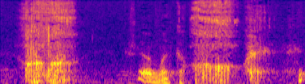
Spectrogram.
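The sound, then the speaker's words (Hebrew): Someone imitates snoring with a series of loud, rasping vocal snorts, about three or four bursts in quick succession, with short pauses between them. “שמעתם נחירה?”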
